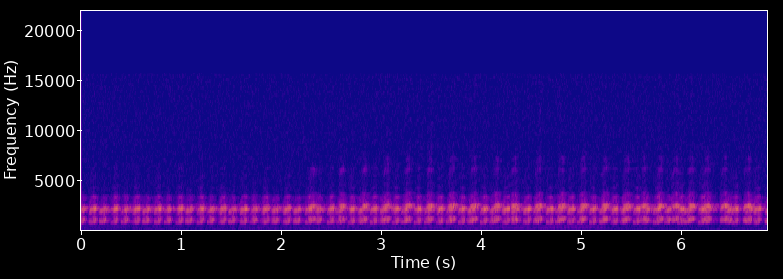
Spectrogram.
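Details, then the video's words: Tree frogs singing at night in a forest pond in north-east Italy in mid-April: a dense chorus of rapid, nasal, pulsed croaks repeated several times a second, overlapping callers forming a steady rattling wall of sound. "relaxing forest pond by night with singing tree frogs"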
